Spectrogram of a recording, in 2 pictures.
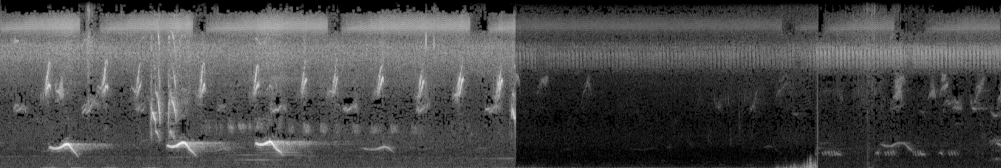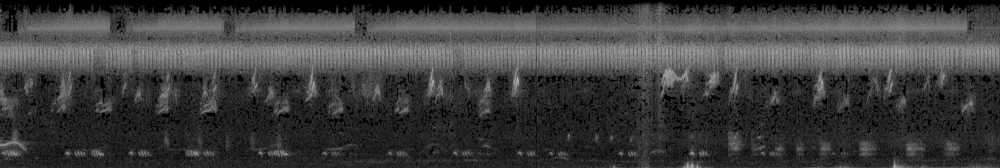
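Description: Bulbul calls: three loud, short descending chirps in the first few seconds. Then, after an abrupt change, a quieter steady series of short bird notes about two a second. A continuous high insect buzz runs underneath, with a few low thumps.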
